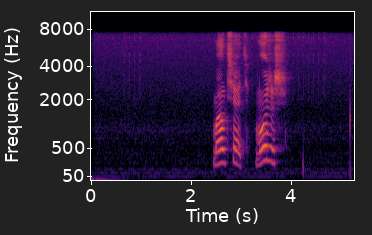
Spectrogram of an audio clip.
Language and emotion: Russian, neutral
